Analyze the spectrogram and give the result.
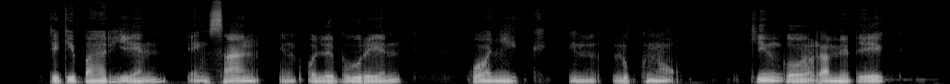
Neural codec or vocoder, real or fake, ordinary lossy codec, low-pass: codec, 44.1 kHz, 2.6 kbps, DAC; fake; none; none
